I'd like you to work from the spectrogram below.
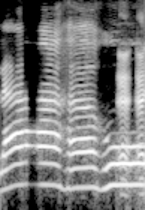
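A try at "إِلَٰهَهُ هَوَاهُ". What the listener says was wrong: I-nya mana? Kok lahahu? Ila, I-nya mana? Ilahahu hawahu.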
